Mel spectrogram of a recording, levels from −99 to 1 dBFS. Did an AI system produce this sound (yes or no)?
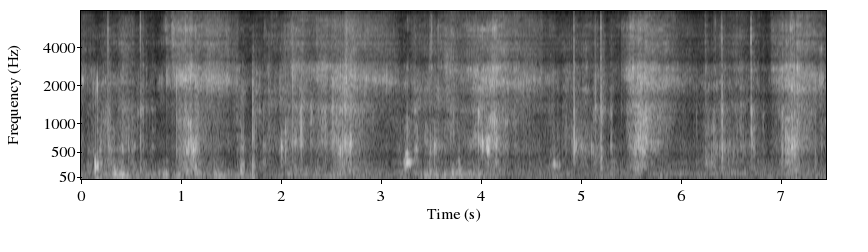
yes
